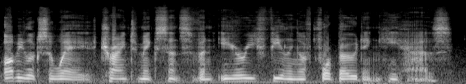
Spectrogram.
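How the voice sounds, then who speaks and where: A man's voice: medium pitch, steady tone, normal speed, a bit bright, far from the mic, low-quality recording. A man giving scripted, dramatic narration as the narrator of an audio drama.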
